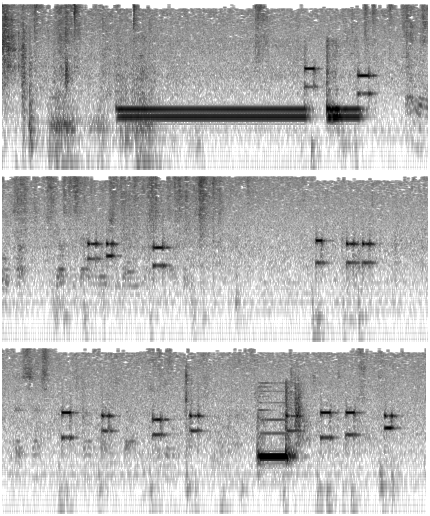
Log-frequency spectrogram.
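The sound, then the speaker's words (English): A steady dial tone sounds briefly, followed by a series of short, evenly spaced keypad beeps as a number is punched in to call someone for a teleconference, ending with a louder tone, all clear. “Could we get him on the phone and ask him?”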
